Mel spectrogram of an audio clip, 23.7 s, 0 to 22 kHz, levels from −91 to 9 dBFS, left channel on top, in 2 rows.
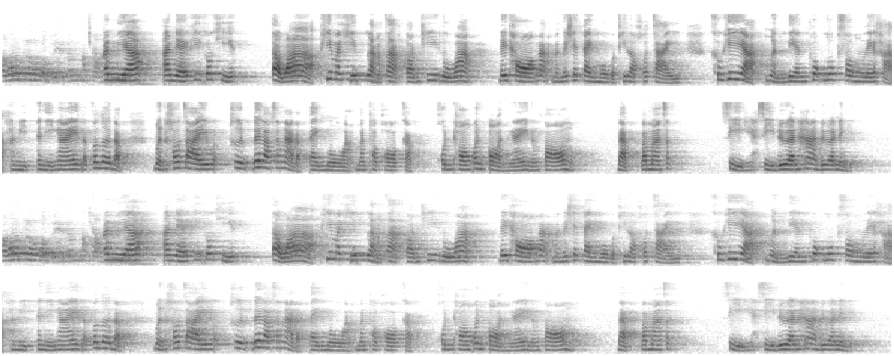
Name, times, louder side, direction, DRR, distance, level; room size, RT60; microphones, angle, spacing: voice 1, 0.0-1.8 4.5-5.0, right 1 dB, 20° right, -2 dB, 4.9 m, -35 dB
voice 2, 1.3-3.1 3.6-6.3 6.6-13.5 13.9-17.3 17.7-19.5 20.1-20.8 21.5-23.2, left 5 dB, 60° left, 11 dB, 0.8 m, -28 dB
25.0 x 13.5 x 4.1 m, 0.98 s
head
